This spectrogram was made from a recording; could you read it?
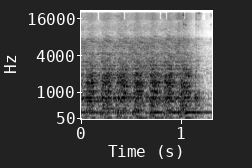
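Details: Jeep YJ Wrangler in restoration, unstarted for four years, no distributor yet: starter spins the engine over with an even, rhythmic churn for about a second, after reconnecting the fuse block; cranking sounds normal.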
